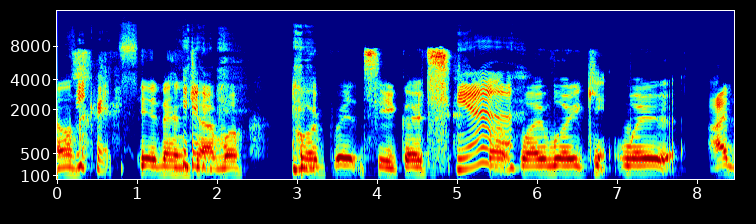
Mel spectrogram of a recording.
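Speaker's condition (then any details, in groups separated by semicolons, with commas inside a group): Cerebral palsy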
